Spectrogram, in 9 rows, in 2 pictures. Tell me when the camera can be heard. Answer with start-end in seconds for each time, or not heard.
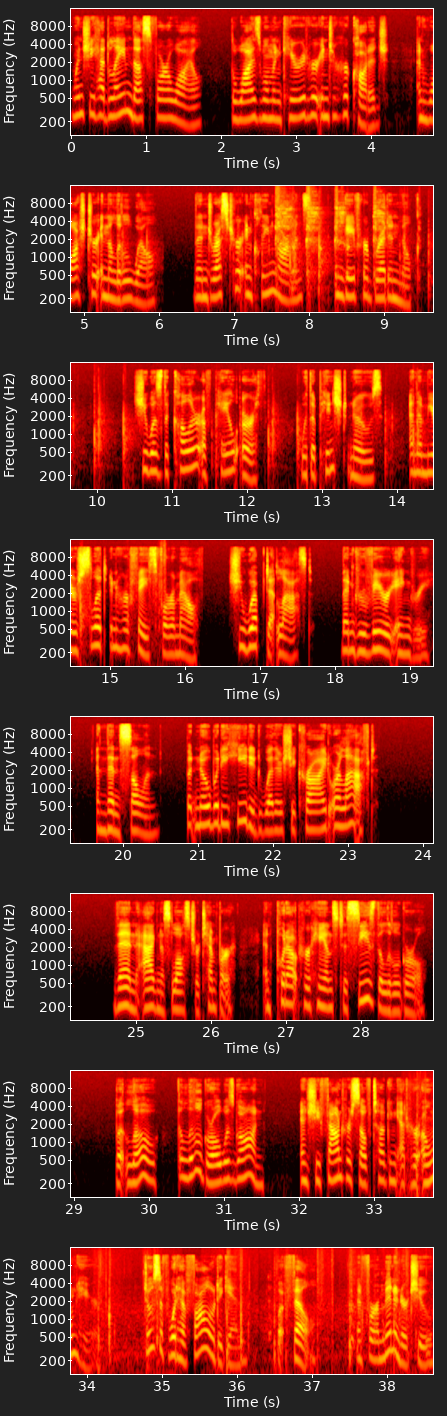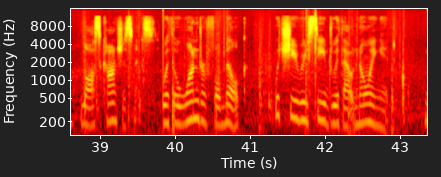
not heard.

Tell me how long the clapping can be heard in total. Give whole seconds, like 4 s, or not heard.
not heard.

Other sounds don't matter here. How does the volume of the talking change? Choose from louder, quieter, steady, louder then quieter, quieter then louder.
steady.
